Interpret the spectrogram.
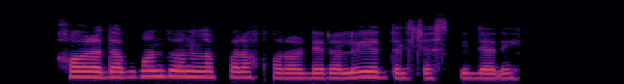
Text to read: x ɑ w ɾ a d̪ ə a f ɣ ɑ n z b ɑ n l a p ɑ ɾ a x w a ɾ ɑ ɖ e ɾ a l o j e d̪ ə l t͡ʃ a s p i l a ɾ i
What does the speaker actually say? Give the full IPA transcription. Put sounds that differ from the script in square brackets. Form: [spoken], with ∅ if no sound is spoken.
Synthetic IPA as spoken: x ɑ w ɾ a d̪ ə a f ɣ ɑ n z [w] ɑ n l a p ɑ ɾ a x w a ɾ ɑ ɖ e ɾ a l o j [a] d̪ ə l t͡ʃ a s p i l a ɾ i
